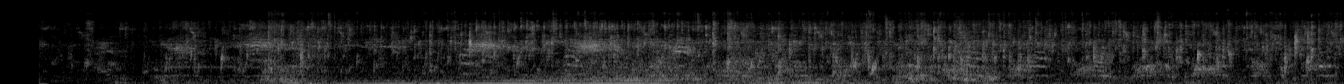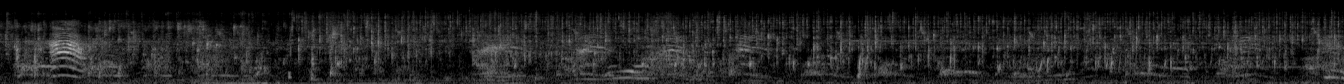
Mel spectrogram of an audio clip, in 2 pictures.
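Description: Water splashing and pouring from a small plastic scoop at a paddling pool, with a child's wordless voice on and off. A short high-pitched squeal about halfway through is the loudest sound.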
